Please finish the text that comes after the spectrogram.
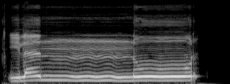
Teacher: ra ni dia sifat asli dia dah ada getaran dia. Takrir.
